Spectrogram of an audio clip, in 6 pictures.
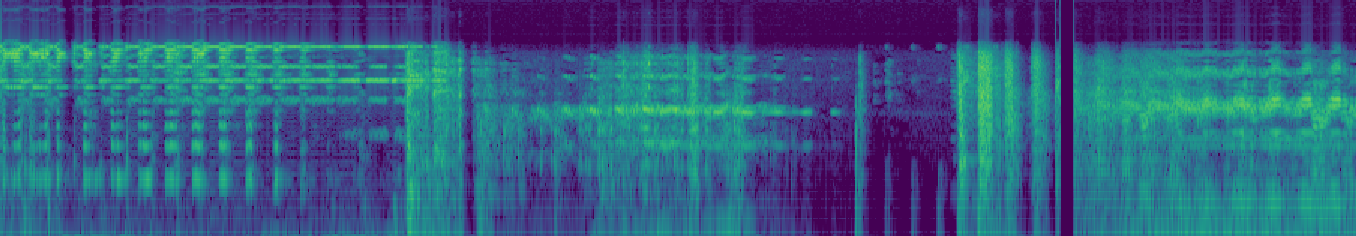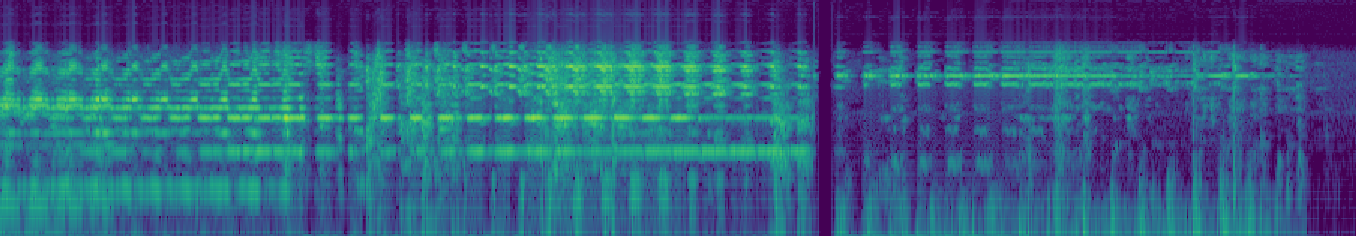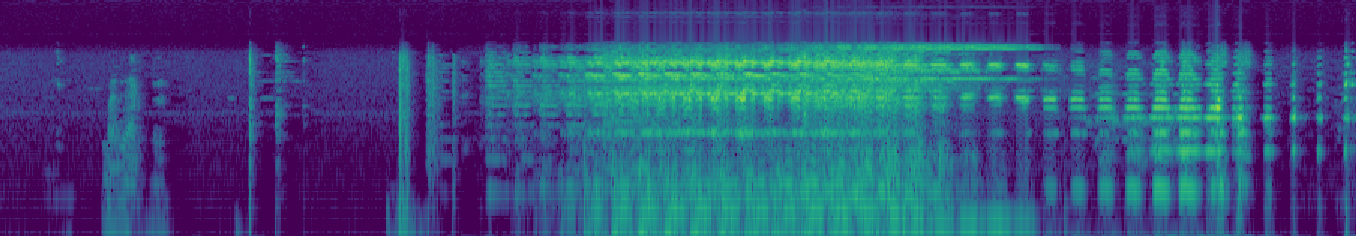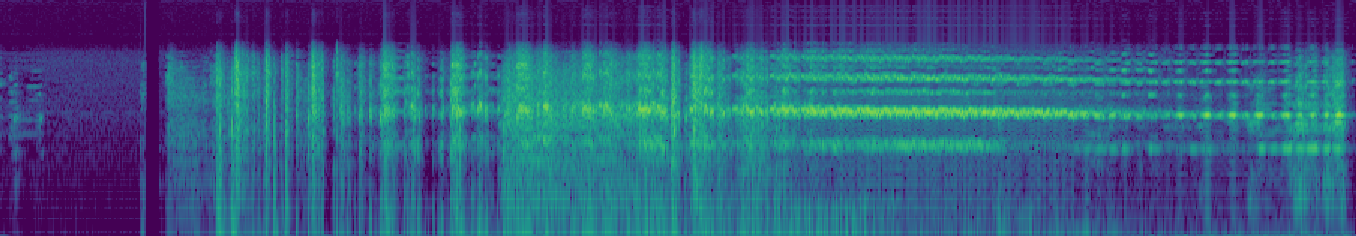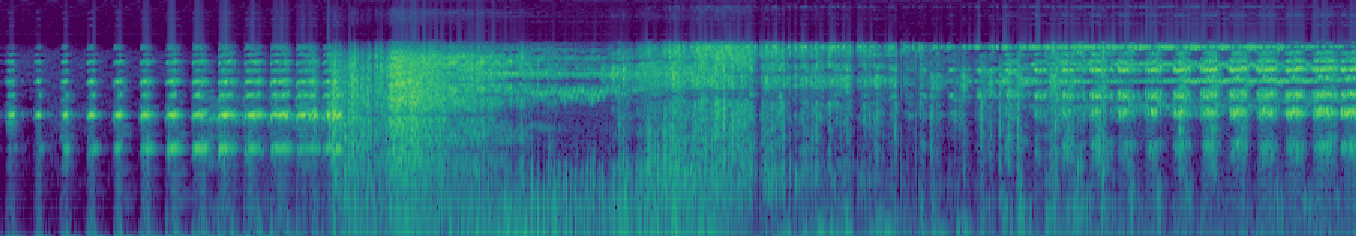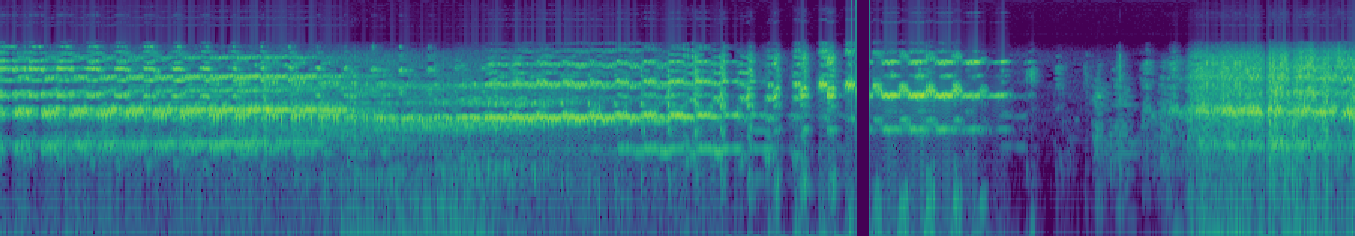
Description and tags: Sound of microphone echo being near the speakers. Recorded in small room . In record you can hear differend sounds that are related on microphone distance , and some clicks being added while recording.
